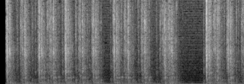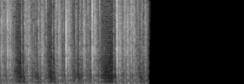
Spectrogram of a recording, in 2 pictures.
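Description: Typewriter typing sound effect: a quick run of key strikes with a short break just before halfway, then more strikes that cut off suddenly about a second before the end.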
